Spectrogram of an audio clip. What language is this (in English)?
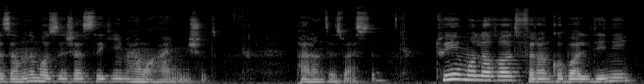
Persian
